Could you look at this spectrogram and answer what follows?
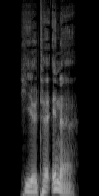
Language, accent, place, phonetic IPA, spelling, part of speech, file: German, Germany, Berlin, [ˌhiːltə ˈɪnə], hielte inne, verb, De-hielte inne.ogg
- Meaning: first/third-person singular subjunctive II of innehalten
